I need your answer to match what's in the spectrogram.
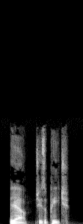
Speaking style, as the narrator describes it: he said

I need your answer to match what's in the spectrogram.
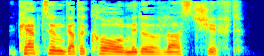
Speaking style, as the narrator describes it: the woman said in a clipped accent that sounded European

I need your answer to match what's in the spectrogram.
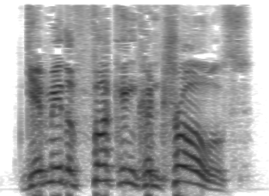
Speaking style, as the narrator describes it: he shouted

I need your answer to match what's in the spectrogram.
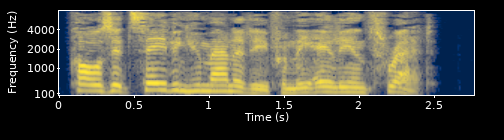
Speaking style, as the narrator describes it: Sam said sweetly

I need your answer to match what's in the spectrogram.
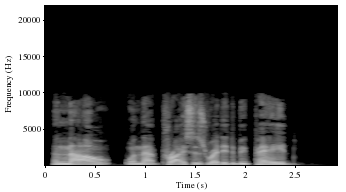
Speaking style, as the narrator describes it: Amos said, his tone friendly and conversational

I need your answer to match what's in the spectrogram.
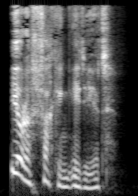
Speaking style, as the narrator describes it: the old woman sighed

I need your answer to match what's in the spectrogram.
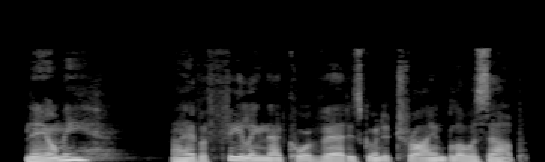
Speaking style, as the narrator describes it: Holden said with a sigh

